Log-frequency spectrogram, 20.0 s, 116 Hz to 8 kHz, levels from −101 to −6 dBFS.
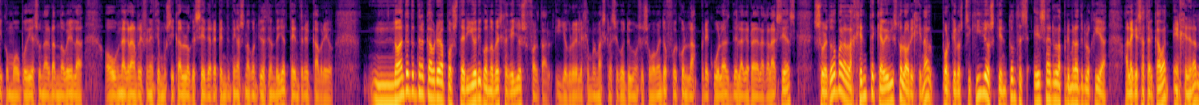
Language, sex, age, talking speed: Spanish, male, 40-59, 270 wpm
